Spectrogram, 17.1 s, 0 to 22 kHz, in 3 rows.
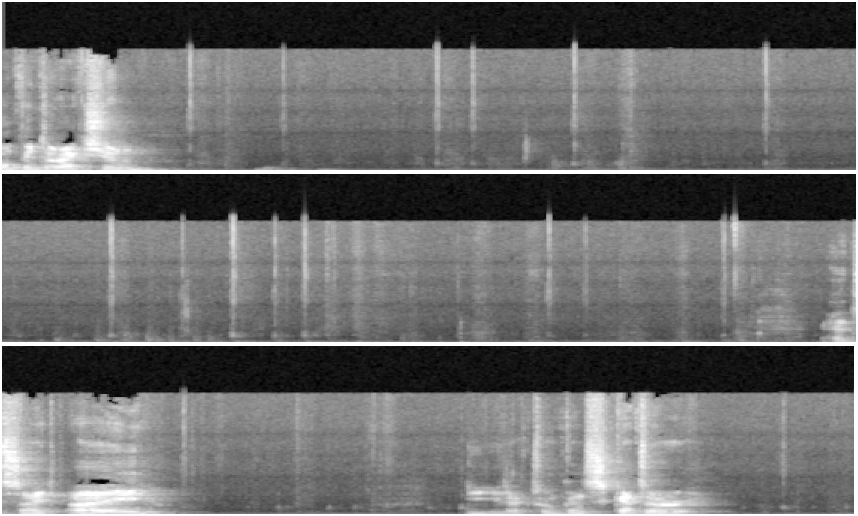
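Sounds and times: low steady hum: 0:00.0 - 0:17.0
pen scratching on paper: 0:01.2 - 0:12.0.

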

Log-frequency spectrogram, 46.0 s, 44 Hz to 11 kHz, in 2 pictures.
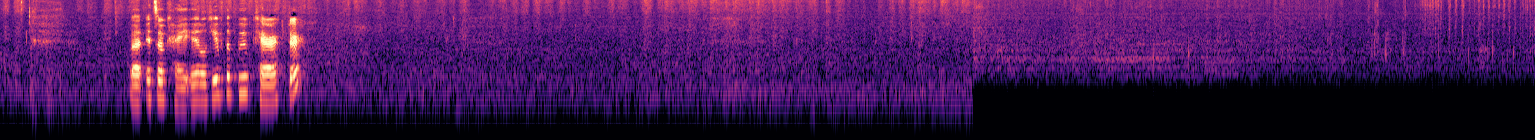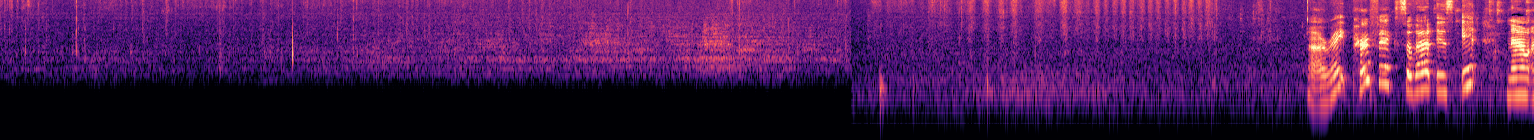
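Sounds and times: soft ticks and scratches: 0:01.0 - 0:14.8, 0:16.0 - 0:43.6
cloth rubbing leather boot: 0:04.8 - 0:14.9, 0:16.3 - 0:41.4.

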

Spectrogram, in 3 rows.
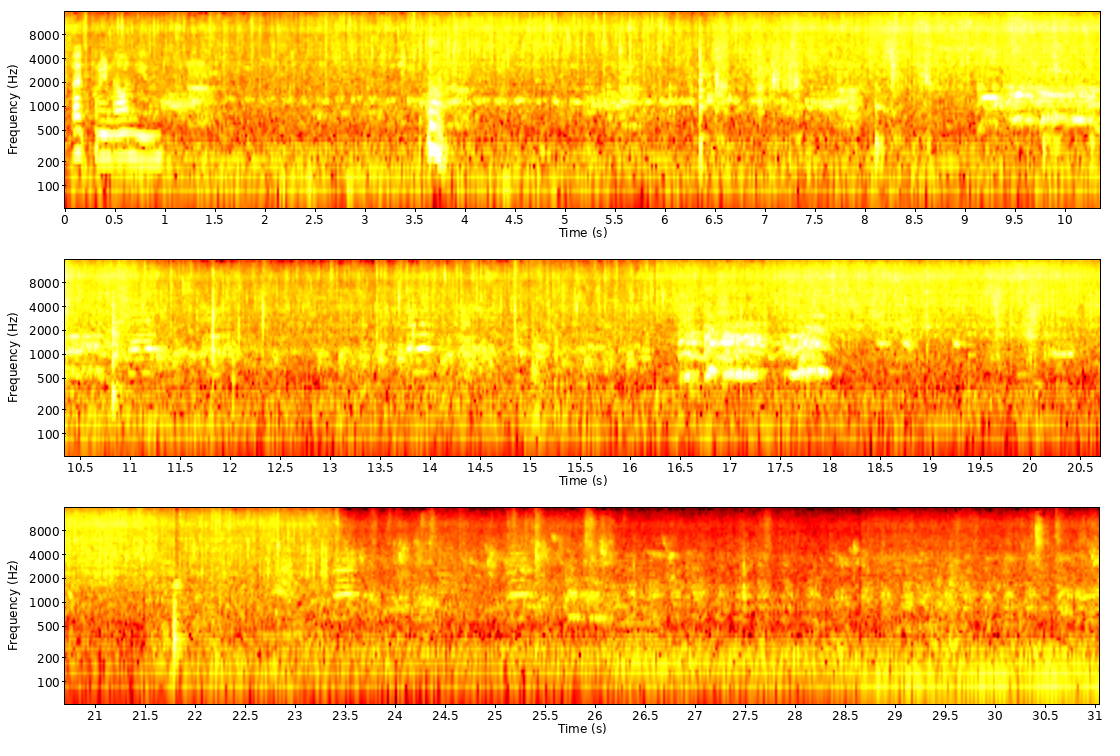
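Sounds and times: food sizzling in a wok: 0:00.0 - 0:23.5
loud pitched calls: 0:02.8 - 0:12.1
wooden spatula clicking and scraping: 0:06.3 - 0:12.2.

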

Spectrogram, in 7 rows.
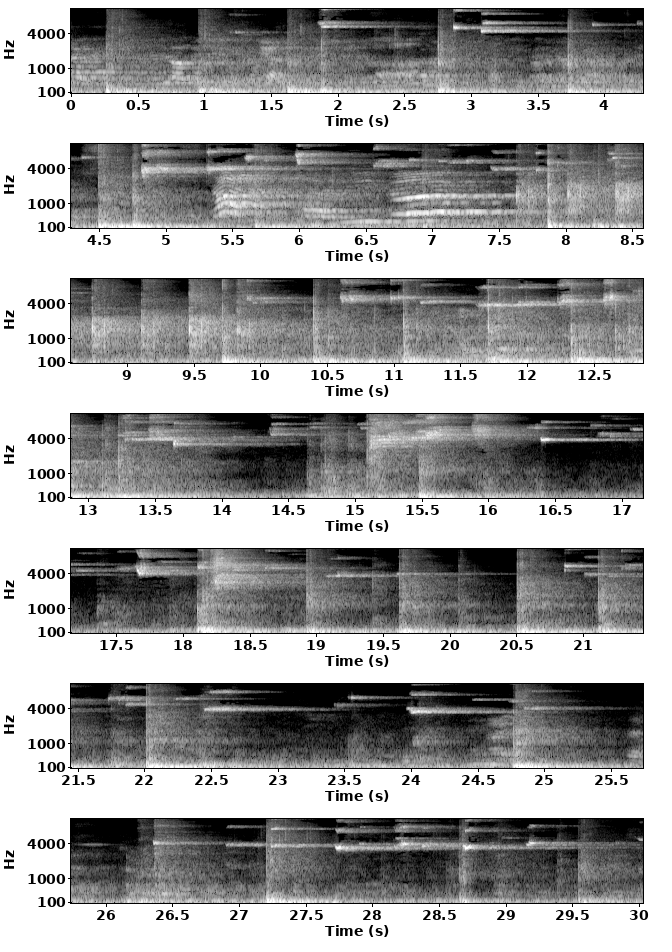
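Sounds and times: sneaker squeaks: 0:00.2 - 0:08.6, 0:09.7 - 0:30.0
basketball bouncing on floor: 0:04.5 - 0:04.9, 0:07.7 - 0:08.8, 0:09.4 - 0:13.4, 0:17.4 - 0:22.5, 0:28.6 - 0:29.8.

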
